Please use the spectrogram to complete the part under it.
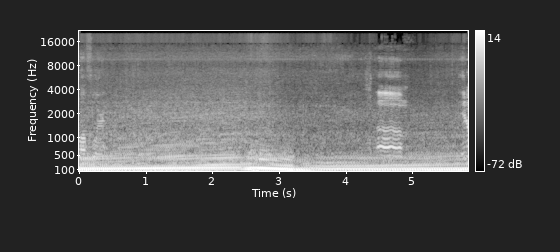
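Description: A 1997 Subaru Outback drives with a steady, loud low engine drone that rises and shifts in pitch, its muffler loose from a scraped-off V-band clamp, with a brief higher metallic rattle near the end.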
